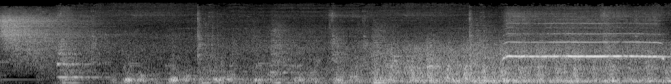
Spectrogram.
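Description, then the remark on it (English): A steam-powered toaster, with bread put in and the lever pushed down, hisses and chugs in a steady mechanical rhythm, building louder until a sustained, high whistle-like tone joins in near the end. No one speaks. “I'll put the bread in the toaster, push down the lever.”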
